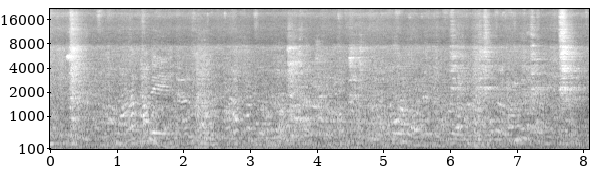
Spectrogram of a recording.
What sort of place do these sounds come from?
crowded indoor space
